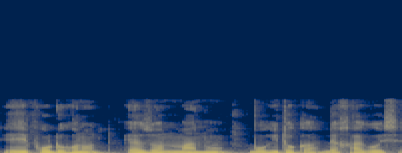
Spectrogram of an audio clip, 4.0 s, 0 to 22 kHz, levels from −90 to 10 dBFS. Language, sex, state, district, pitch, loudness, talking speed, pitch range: Assamese, male, Assam, Sonitpur, 110 Hz, -17 LUFS, 135 wpm, 105-115 Hz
